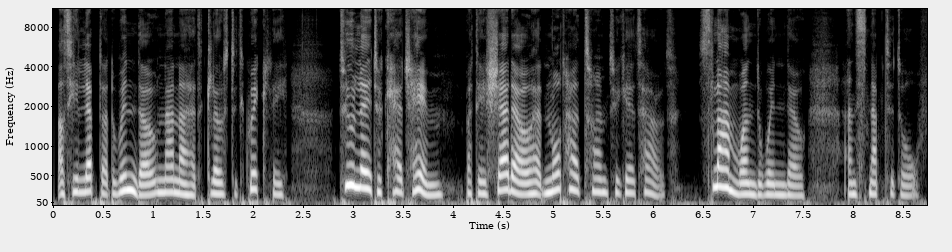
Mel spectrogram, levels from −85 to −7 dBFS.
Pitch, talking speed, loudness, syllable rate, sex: 210 Hz, 235 wpm, -18 LUFS, 5.4 syllables/s, female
